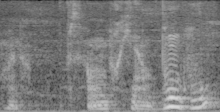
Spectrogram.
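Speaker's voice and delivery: whispering. Real, not acted. Aside while cooking, whispered.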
